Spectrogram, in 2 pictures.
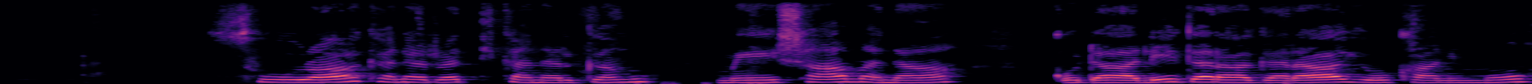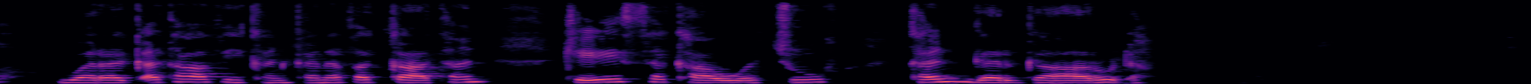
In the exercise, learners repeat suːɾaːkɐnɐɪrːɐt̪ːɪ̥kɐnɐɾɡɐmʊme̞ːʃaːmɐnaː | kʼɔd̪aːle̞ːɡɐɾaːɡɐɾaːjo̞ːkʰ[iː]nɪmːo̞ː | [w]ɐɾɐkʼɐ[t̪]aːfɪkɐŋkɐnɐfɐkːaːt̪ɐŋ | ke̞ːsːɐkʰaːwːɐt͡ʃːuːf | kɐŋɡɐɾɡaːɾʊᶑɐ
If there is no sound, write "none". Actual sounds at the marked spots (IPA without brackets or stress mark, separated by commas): aː, w, t̪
